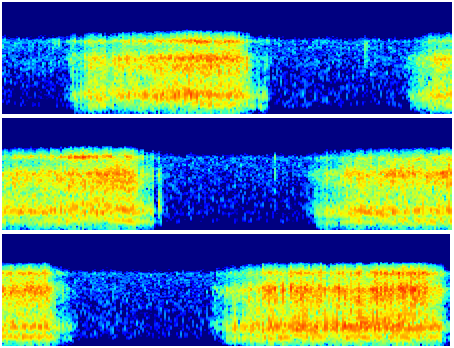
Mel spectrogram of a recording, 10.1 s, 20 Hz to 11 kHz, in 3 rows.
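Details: Man snoring heavily: loud, harsh, rasping snores about every 2.5 seconds (roughly 24 a minute) with quiet pauses between them.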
